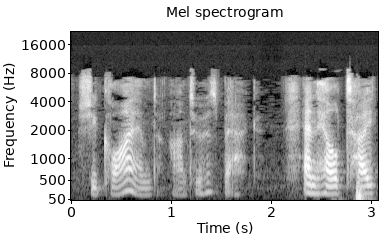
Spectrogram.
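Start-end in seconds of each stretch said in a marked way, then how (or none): 0.0-1.9 soft whispered narration; gentle whisper. A narrator's reading. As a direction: hush it for the listeners. Hushed narration.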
